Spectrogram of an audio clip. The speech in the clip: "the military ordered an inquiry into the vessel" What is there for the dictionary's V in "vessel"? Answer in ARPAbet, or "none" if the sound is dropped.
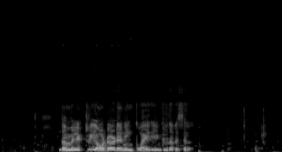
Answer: V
